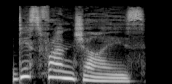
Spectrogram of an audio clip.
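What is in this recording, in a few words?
"disfranchise", British English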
